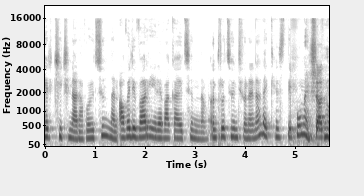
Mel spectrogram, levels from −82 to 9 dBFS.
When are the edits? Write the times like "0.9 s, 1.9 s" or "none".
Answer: 3.3 s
